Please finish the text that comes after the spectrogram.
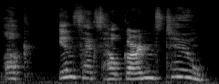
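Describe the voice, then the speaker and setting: A woman voicing an eager, curious, bookish young girl in a storybook, with excited, inquisitive delivery. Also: sits high, measured pace, distant mic, pitched above the performer's own voice.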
